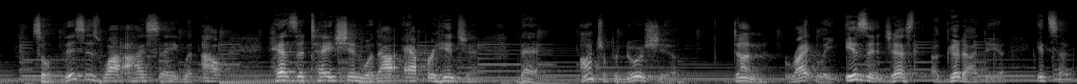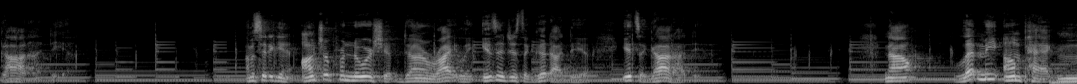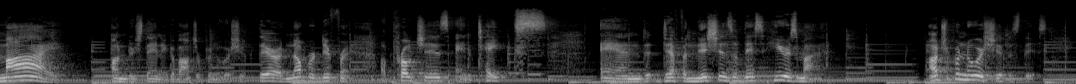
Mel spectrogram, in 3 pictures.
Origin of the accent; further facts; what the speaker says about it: Mississippi, United States; I grew up in Mississippi in church having to memorize this prayer called the Model Prayer, the Lord's Prayer.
